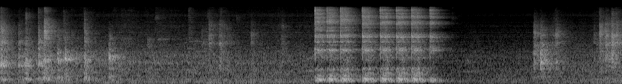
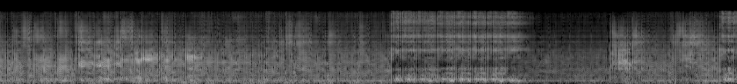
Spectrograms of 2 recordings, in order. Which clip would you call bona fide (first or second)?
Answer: first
